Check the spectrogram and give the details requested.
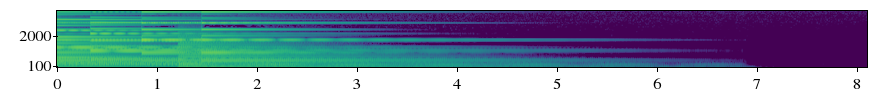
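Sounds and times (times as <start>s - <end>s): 
Yamaha DX100 pianobells factory patch: 0.0s - 6.4s.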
